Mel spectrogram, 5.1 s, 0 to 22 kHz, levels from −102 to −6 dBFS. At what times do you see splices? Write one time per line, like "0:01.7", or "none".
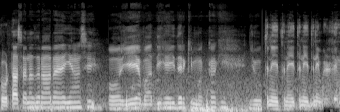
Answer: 0:01.5
0:04.0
